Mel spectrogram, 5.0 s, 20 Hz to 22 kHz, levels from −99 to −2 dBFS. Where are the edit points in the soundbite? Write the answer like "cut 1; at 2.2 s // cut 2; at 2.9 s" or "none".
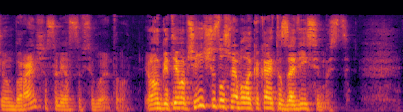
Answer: cut 1; at 1.7 s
